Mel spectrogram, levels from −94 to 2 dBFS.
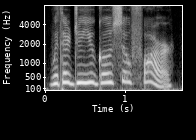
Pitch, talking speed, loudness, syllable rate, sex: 290 Hz, 210 wpm, -13 LUFS, 4.5 syllables/s, female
